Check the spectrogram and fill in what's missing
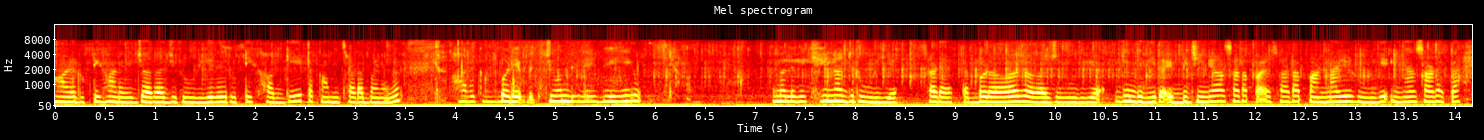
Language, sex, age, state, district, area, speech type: Dogri, female, 18-30, Jammu and Kashmir, Kathua, rural, spontaneous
